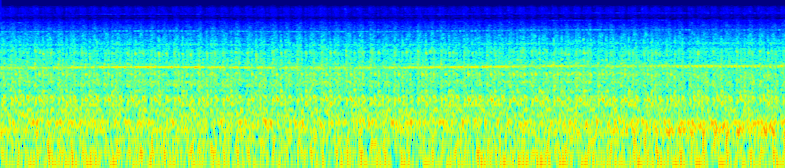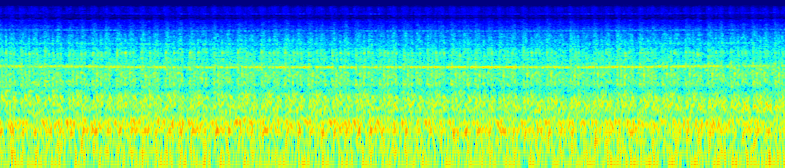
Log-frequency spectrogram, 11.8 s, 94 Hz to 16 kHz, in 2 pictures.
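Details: 1991 Freightliner, Cummins NTC-365 with bad throttle lag, now fed directly from a fuel bucket bypassing the ECM cooler plate into the PT pump: dense, unsteady clatter at steady idle, running rough and sounding worse.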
